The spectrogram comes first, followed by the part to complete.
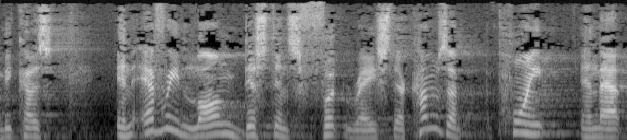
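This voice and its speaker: Guy preaching in a church, brightish voice a bit high, long hall echo behind him. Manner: earnest expository preaching with a touch of humor. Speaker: pastor. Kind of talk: sermon.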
